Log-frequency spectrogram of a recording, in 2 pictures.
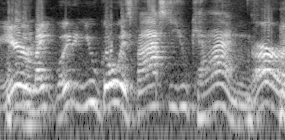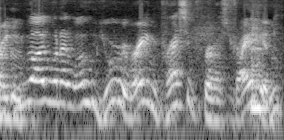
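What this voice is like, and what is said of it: Unconvincing put-on Cornish accent. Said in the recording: “I was like speaking with my Cornish accent ... That's the least convincing Cornish accent I've ever heard.”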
